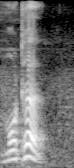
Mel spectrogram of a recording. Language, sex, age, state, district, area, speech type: Marathi, male, 60+, Maharashtra, Thane, urban, spontaneous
